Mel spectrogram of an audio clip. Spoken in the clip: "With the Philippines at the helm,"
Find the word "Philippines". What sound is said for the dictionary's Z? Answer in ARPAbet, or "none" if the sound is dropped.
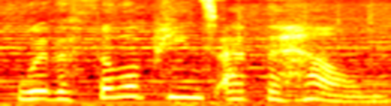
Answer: Z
